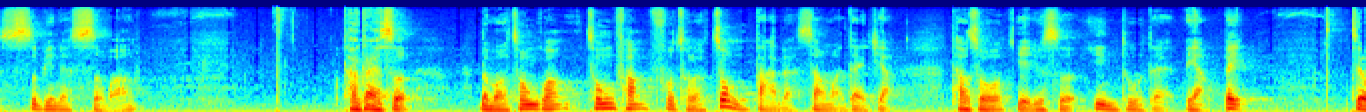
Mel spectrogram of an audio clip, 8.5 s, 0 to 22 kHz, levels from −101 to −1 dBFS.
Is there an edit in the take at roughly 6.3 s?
yes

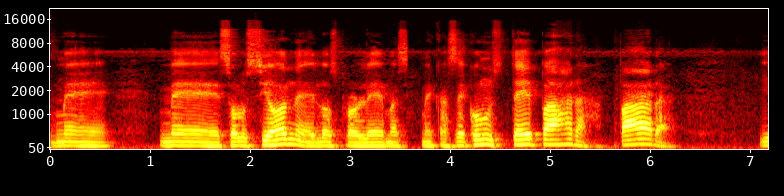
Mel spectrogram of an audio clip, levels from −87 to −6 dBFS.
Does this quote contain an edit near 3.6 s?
yes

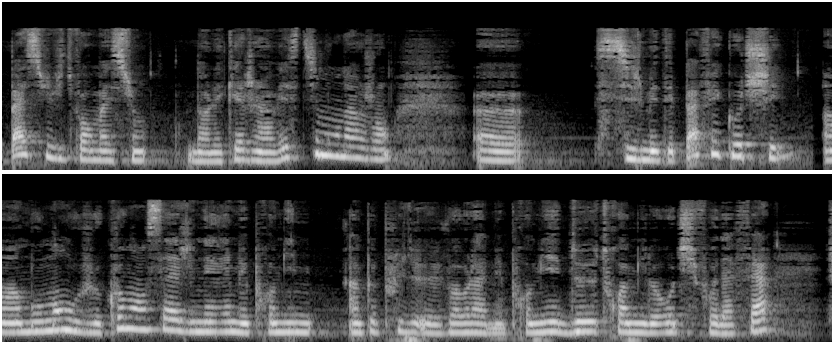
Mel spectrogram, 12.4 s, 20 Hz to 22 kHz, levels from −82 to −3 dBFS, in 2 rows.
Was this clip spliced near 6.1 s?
yes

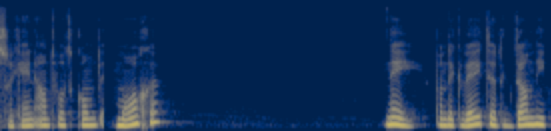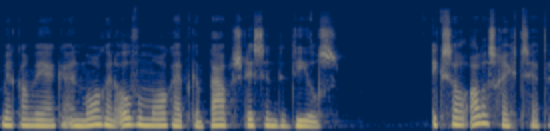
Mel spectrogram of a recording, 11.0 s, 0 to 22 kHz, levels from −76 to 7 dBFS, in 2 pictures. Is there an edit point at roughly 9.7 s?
yes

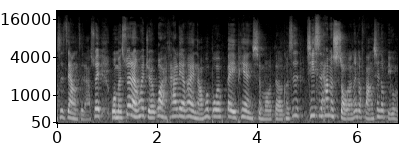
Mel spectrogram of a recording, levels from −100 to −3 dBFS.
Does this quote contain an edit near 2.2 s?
no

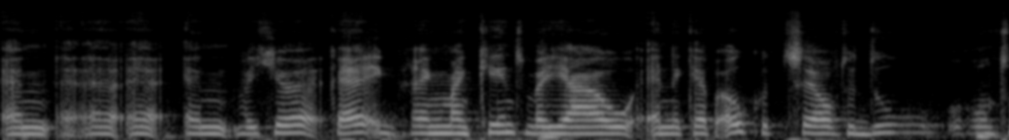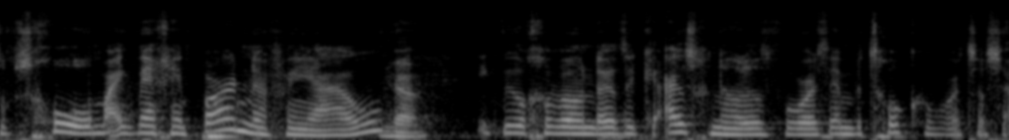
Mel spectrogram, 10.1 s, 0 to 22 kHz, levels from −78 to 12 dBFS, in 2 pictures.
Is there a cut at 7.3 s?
no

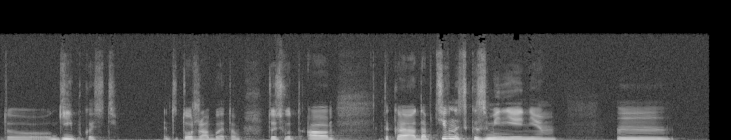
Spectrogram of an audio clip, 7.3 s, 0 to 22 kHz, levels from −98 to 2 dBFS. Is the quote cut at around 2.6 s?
no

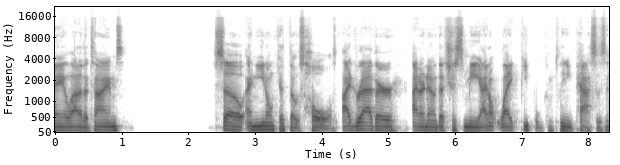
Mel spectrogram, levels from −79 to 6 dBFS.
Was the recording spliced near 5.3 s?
no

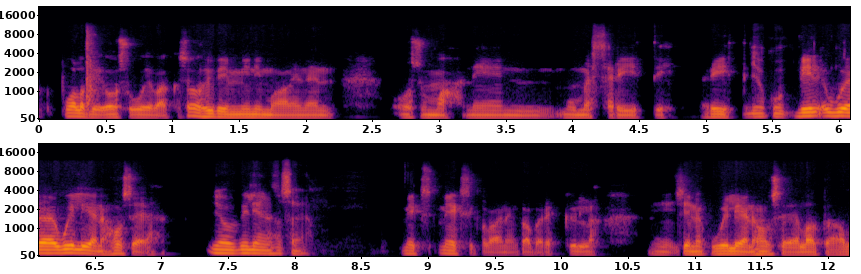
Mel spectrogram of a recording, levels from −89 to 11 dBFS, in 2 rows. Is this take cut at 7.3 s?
no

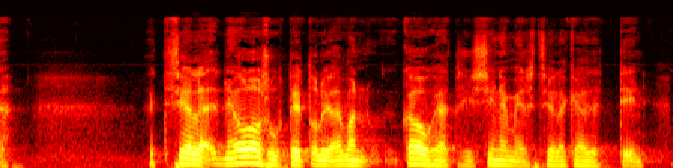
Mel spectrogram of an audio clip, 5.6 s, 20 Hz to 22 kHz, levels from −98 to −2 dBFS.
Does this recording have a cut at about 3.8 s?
yes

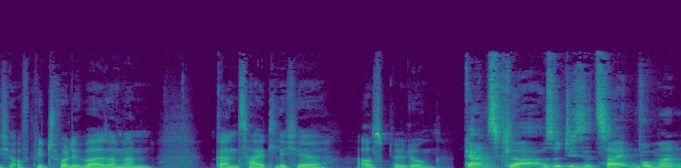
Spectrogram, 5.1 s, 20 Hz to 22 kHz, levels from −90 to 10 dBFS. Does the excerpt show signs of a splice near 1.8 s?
no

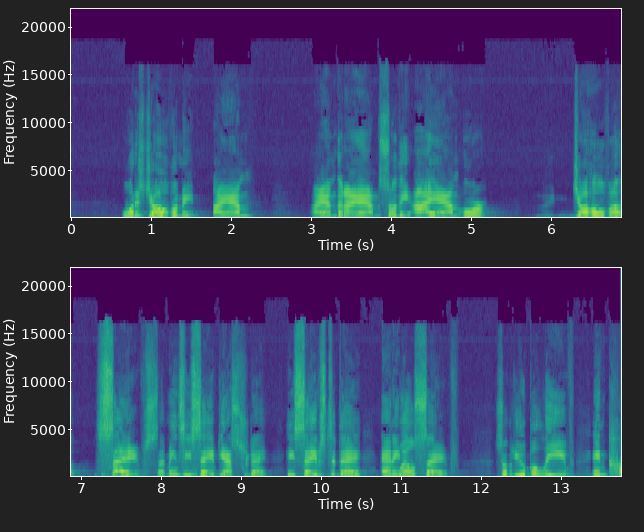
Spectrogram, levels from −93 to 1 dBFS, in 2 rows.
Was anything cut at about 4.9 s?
no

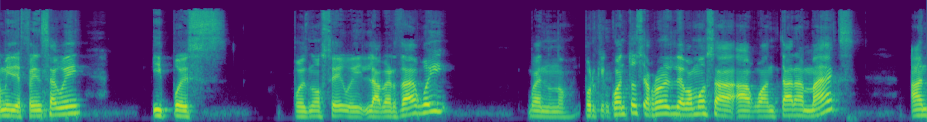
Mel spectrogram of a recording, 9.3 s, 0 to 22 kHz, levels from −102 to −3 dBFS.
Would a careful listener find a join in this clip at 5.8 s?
yes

